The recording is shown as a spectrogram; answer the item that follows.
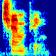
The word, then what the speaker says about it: champing: Hi, I was taught that the expression used champing, where champ rhymes with ramp in British English, and that it was describing a horse grinding its teeth on the bit in its mouth in frustration.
